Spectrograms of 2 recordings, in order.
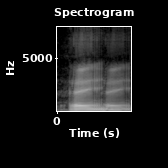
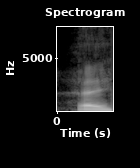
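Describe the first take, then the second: First: The voice has a digital effect. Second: The voice has no added effect.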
